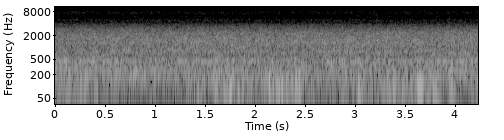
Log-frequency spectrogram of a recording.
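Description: Steady background noise, an even hiss with a faint low hum and some irregular low rumble, between spoken lines.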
